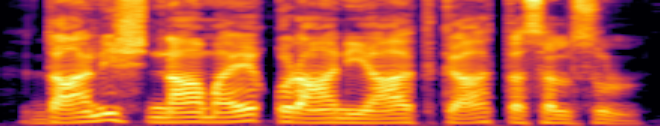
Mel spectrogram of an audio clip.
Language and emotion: Urdu, neutral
